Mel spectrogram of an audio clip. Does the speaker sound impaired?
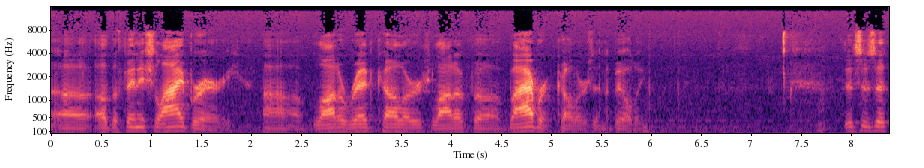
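No.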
